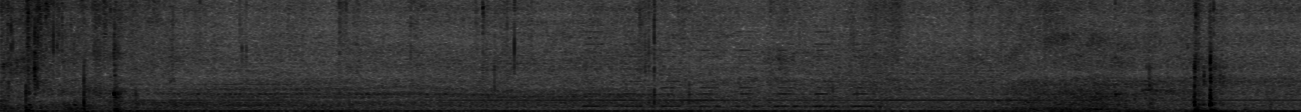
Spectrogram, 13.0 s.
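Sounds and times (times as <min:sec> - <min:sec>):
train low hum: 0:00.0 - 0:13.0
faint high tone: 0:05.6 - 0:10.2
second faint tone: 0:05.6 - 0:11.6.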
